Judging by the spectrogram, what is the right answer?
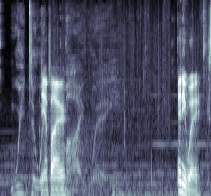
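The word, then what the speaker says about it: dhampir: Actually, is it pronounced Dompire? Like vampire, but with a D? We do Dampire.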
